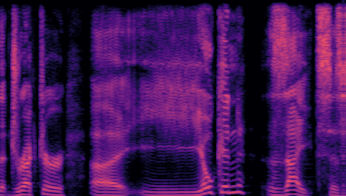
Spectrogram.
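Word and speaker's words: Jochen Zeitz: that but Hardy's board said that director uh yoken zeites is how you pronounce would serve as acting CEO and board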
